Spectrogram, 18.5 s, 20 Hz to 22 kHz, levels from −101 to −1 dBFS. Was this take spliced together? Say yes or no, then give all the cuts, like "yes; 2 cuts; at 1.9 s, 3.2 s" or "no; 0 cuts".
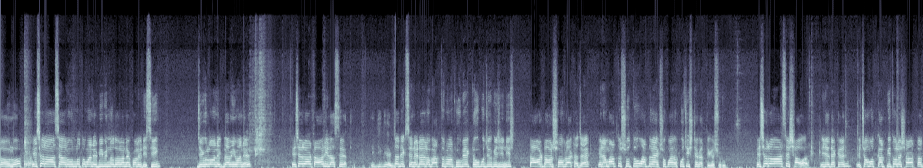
no; 0 cuts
